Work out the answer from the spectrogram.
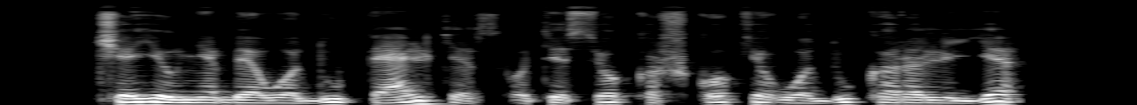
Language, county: Lithuanian, Vilnius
